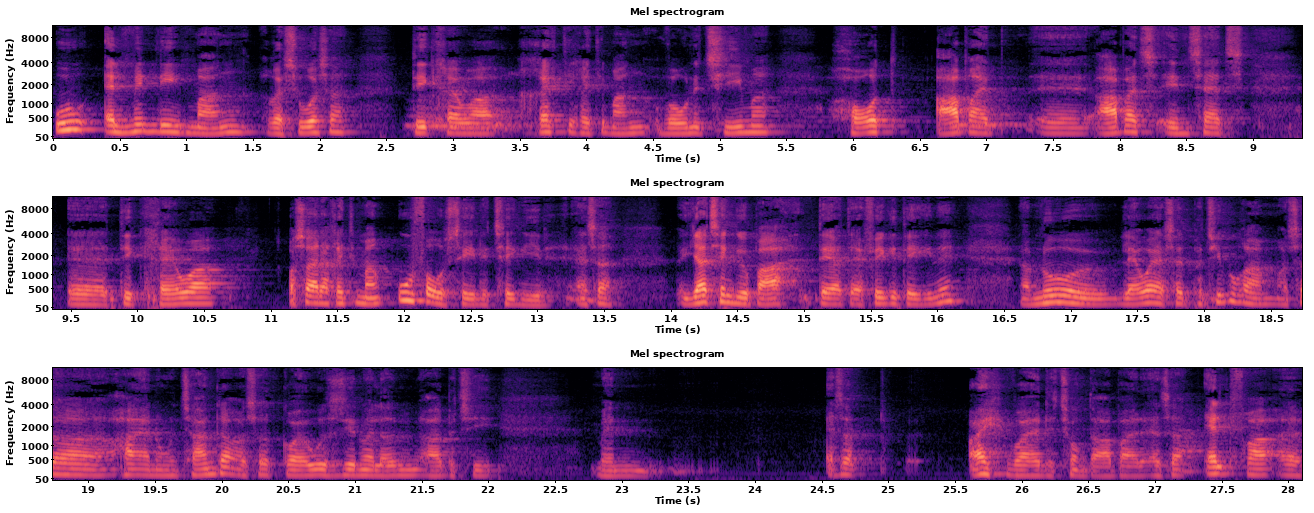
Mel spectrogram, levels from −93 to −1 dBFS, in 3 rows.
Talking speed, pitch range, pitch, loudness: 160 wpm, 120-145 Hz, 130 Hz, -30 LUFS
